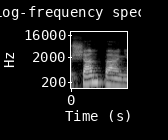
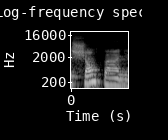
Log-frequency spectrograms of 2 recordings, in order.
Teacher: Só que a gente em italiano fala bem aberto, champagne, mas em francês é champagne, é mais nasal, né? É esse on. E em português também tem muitas nasais, com ão e...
